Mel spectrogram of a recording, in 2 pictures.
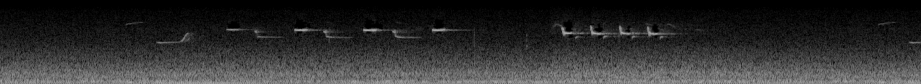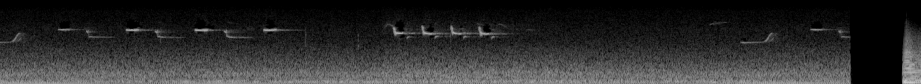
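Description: A songbird singing short phrases of quick high chirps, each opened by a short rising note, repeated every few seconds over a steady low outdoor background noise.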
